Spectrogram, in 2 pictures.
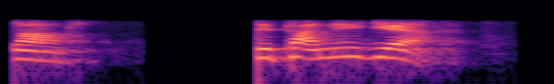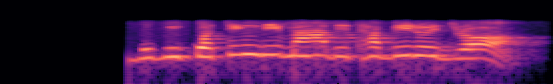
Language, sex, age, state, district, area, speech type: Manipuri, female, 45-60, Manipur, Kakching, rural, conversation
